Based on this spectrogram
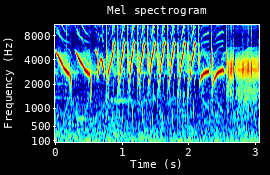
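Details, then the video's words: Canary song intended to spur chicks to sing and prepare hens: two drawn-out downslurred whistles, a quick zigzag series of repeated notes, a rising slur, and a closing buzzy trill. "غناء وتحفيز خرافي لأجبار الفروخ على التغريد وتجهيز الأناث فورا جربهاcanari bird singing"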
